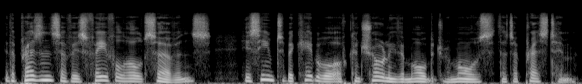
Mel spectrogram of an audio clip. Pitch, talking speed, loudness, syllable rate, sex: 145 Hz, 215 wpm, -20 LUFS, 6.5 syllables/s, male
